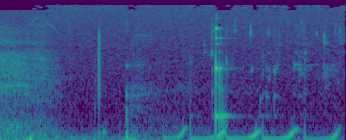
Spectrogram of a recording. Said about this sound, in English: Ooh. Ooh. That was a nice little pour. That was a good little glug. Yeah. Yeah. Glug it out.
